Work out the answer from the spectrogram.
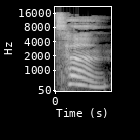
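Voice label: "cen", Mandarin Chinese, fourth tone; pinyin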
